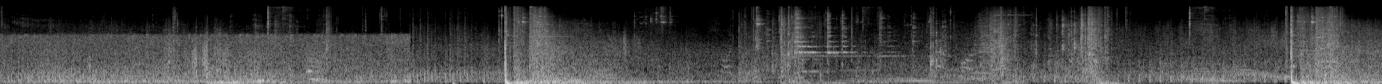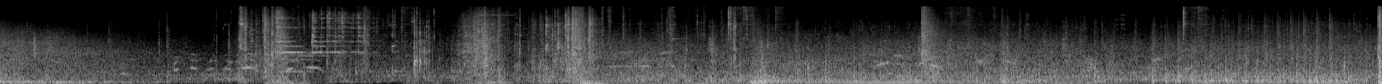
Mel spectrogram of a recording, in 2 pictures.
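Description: Shells explode in the distance with dull thuds.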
